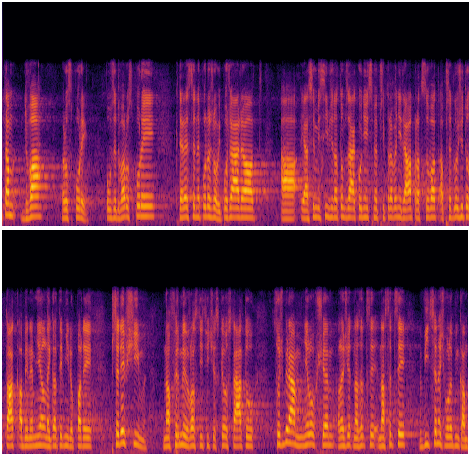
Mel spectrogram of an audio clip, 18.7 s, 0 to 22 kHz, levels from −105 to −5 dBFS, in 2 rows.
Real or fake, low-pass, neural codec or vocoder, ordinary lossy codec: real; 7.2 kHz; none; Opus, 24 kbps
